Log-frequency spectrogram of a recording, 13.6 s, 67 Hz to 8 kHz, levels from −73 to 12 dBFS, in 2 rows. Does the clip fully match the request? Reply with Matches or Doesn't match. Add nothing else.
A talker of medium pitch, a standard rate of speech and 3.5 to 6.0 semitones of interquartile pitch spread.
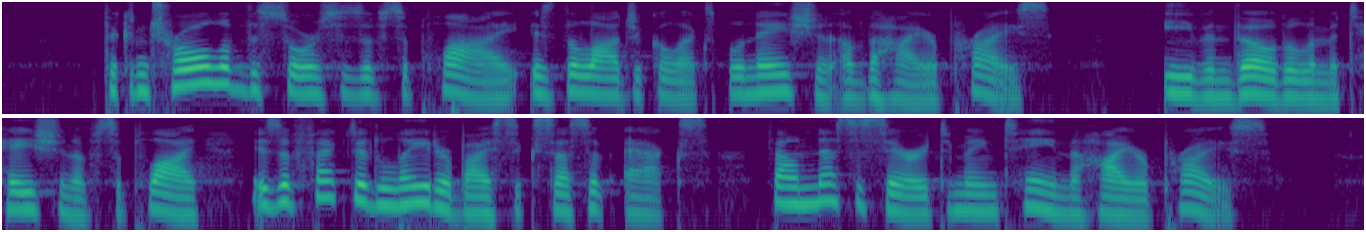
Matches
